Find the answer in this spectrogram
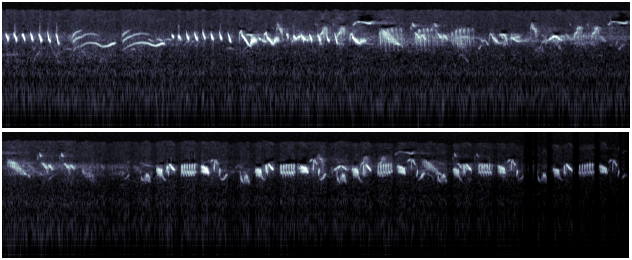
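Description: Faint birdsong, several small birds giving quick high chirps and trills, thinning out in the middle and busier again toward the end, then stopping abruptly just before the end.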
